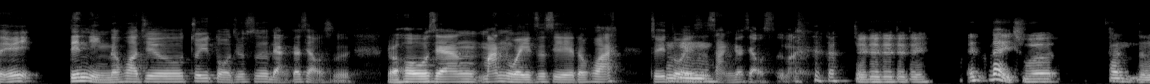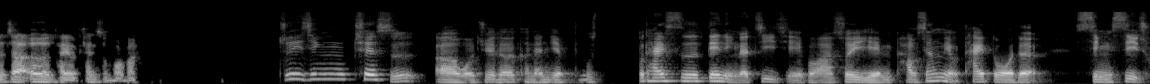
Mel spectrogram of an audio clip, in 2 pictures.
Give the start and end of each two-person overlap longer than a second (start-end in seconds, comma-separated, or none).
none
